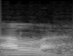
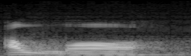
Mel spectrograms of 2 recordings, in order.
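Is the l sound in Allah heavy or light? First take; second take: light; heavy. First: The l is light, with a thin a vowel. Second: The l is heavy, with an o-like vowel. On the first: The speaker calls it wrong. "maka jangan sampai dibaca Allah ya, la" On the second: The speaker calls it right. "tetapi menjadi tafkhim, yaitu kayak o ya"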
